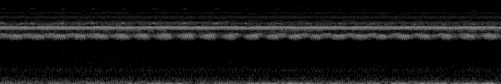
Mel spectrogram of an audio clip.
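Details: Insects chirping in a constant bright, high chorus whose rapid beating pulses never stop, layered voices blending over a quiet low hum.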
